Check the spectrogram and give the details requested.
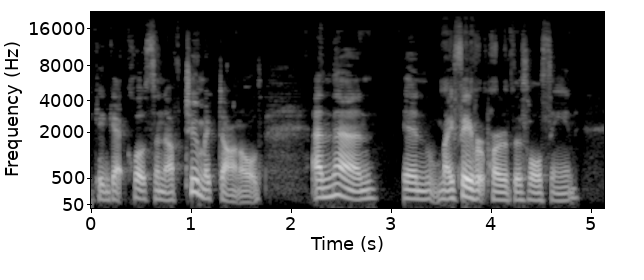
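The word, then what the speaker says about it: Macdonwald: I know it looks like MacDonald, but it's pronounced MacDonald.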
